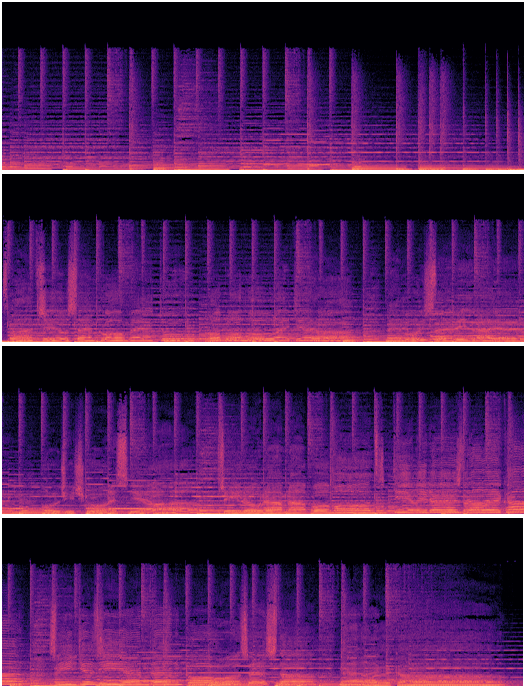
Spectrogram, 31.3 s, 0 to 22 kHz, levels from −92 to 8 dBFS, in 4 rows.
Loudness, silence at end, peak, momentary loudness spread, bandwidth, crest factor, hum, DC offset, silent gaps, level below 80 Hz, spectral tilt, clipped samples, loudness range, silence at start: -22 LUFS; 0 s; -4 dBFS; 8 LU; 16.5 kHz; 16 dB; none; under 0.1%; none; -28 dBFS; -6 dB/octave; under 0.1%; 6 LU; 0 s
